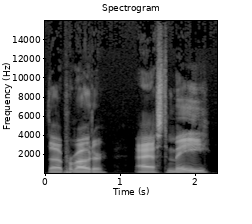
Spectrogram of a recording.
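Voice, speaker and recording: Wry man with a very clear, dry voice. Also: on the low side, takes it slowly, no room sound. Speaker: comedian and podcast co-host. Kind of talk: casual chat.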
